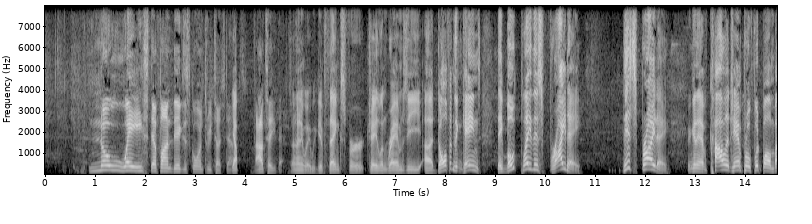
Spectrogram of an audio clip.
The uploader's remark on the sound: joins the show live from Twin Peaks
